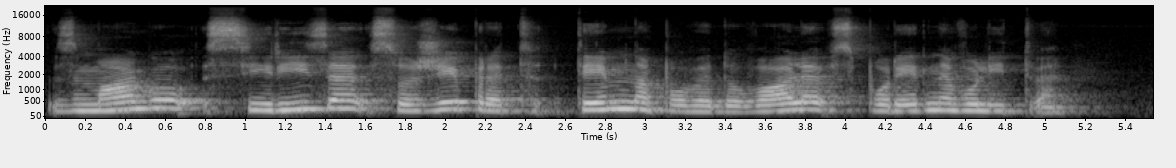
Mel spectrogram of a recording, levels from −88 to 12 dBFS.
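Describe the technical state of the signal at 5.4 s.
At 5.4 s the speech signal is intact, with no audible fault at that moment.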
